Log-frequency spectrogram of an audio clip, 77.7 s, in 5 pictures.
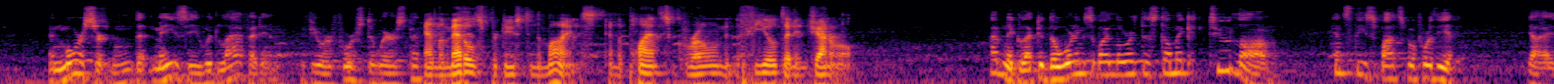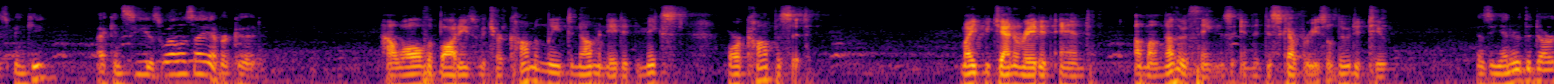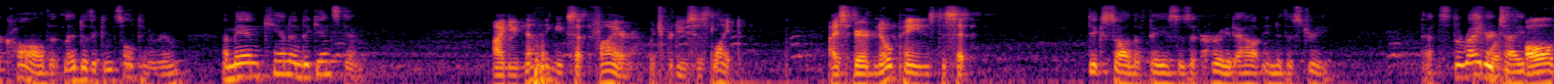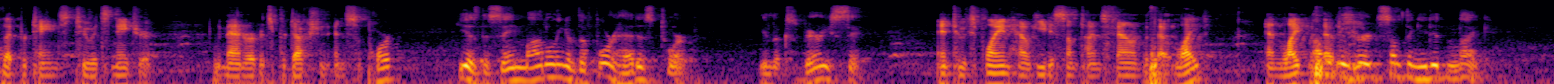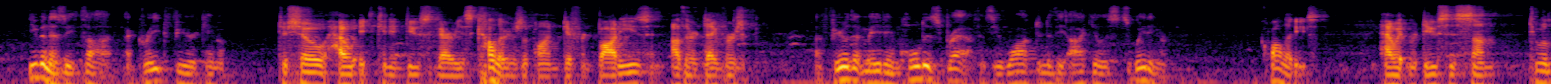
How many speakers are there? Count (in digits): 2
